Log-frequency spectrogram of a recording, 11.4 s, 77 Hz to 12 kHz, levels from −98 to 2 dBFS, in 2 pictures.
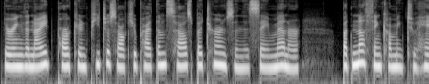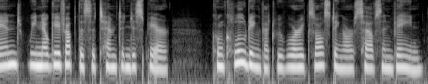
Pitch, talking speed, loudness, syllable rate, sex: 220 Hz, 185 wpm, -18 LUFS, 5.3 syllables/s, female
